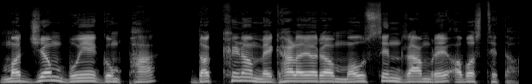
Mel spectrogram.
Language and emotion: Odia, neutral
